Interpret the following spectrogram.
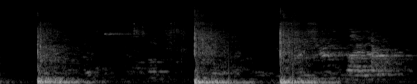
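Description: A basketball bounced three times on a hardwood gym floor, each bounce echoing in the hall: the shooter's dribbles before a free throw.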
